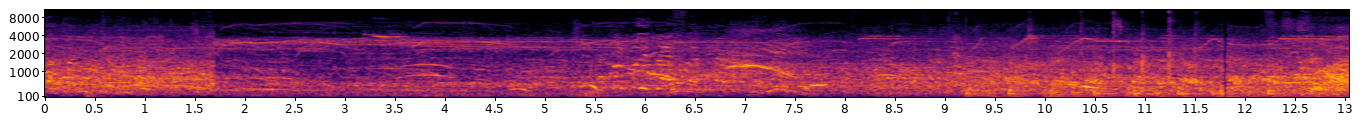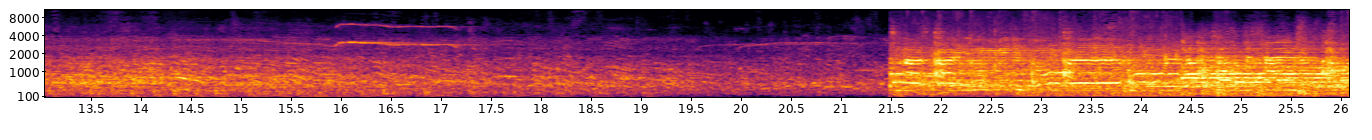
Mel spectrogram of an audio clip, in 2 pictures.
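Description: A crowd of fans shouts and cheers in an open stadium.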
